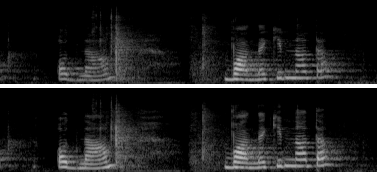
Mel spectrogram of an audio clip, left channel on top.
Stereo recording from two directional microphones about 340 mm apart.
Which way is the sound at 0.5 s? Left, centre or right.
Centre.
